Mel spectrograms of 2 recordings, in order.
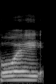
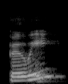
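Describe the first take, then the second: First: It is said the Australian way. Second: It is said the American way.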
